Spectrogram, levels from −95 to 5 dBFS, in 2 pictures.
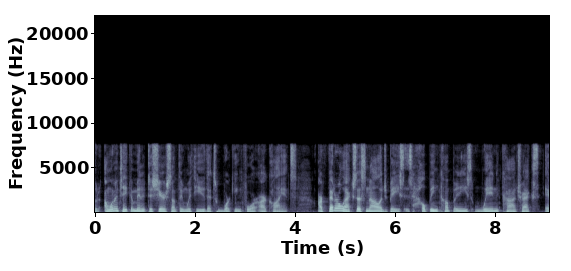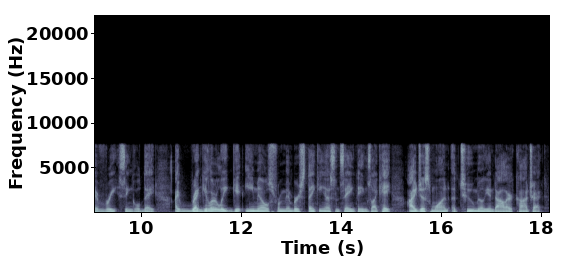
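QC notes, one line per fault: Nothing to flag here, as the speech runs along without a single problem worth noting.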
